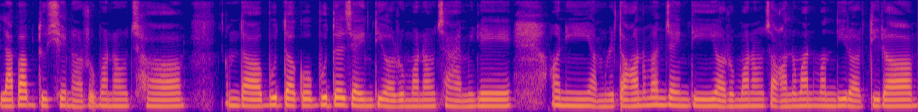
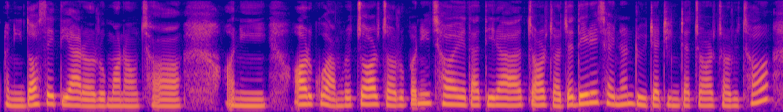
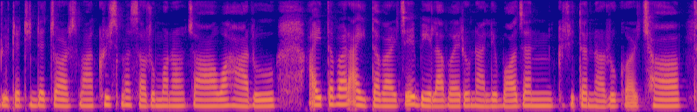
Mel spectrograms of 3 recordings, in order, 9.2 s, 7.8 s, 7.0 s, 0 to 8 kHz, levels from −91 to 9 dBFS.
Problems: background sounds at intervals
